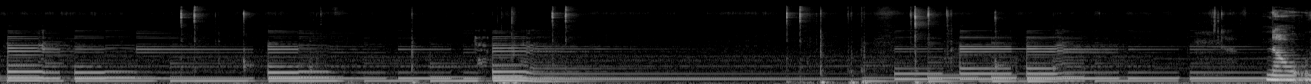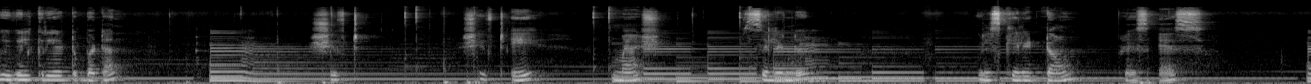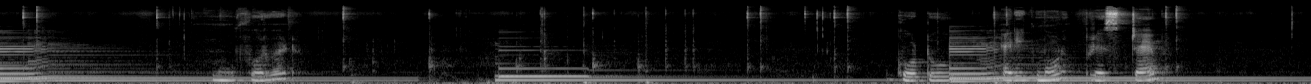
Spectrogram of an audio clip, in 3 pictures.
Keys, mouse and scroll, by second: 2.0 click, 2.5 middle click, 5.1 ctrl+r, 8.0 click, 8.7 ctrl+z, 9.3 Tab, 9.6-10.0 scroll down 1, 10.0-10.7 middle drag, 10.7 click, 17.1 click, 17.8 shift+a, 21.4-21.7 scroll down 1, 24.4 s, 26.4 click, 27.8-29.6 drag, 30.5-31.3 middle drag, 31.6 scroll up 1, 32.1-32.6 shift+middle drag, 32.8-33.6 scroll up 3, 33.6 click, 34.5 click, 36.1 Tab, 37.9 click.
